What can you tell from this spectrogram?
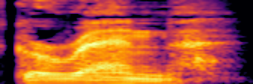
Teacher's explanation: That's Goren. The accent's on the last syllable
